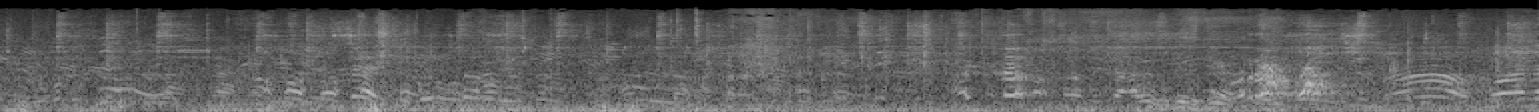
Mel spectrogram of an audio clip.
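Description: People nearby chat and call out.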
